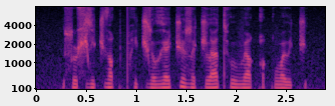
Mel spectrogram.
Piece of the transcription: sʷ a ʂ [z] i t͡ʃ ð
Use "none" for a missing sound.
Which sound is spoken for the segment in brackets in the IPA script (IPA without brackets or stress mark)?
z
